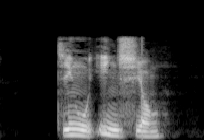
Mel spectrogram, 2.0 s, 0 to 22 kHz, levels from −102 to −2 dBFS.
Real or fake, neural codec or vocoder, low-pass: real; none; 7.2 kHz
